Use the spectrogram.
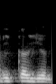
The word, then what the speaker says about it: recursion: इसको प्रोनाउंस किया जाता है रिकर्जन, मतलब अगर मैं यहाँ पे क्लिक करूँ तो इसको कहा जाता है रिकर्जन।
